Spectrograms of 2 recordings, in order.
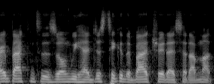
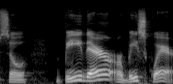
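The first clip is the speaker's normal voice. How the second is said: put-on stock Canadian accent; 4 dB louder than usual. Host signing off to the audience until tomorrow, put-on canadian voice. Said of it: "in my Canadian voice".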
